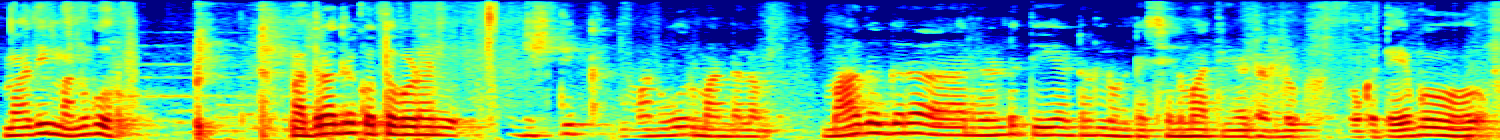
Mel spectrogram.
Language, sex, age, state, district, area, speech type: Telugu, male, 18-30, Telangana, Mancherial, rural, spontaneous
